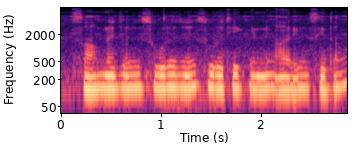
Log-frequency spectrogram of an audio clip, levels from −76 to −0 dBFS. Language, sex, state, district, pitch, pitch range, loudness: Hindi, male, Odisha, Khordha, 125 Hz, 120-130 Hz, -13 LUFS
